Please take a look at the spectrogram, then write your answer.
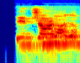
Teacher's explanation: Enjoy vào tiết thứ hai ạ.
